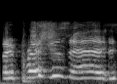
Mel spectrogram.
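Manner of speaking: very high, frantic, frenzied shriek. Voicing a character in a frenzy whose treasure was taken: yelling in character. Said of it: "he just yells out, "My precious!"".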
